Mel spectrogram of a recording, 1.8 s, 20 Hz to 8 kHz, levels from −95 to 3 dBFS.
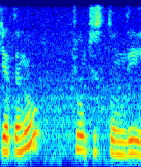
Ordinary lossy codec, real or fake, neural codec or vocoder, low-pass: none; real; none; 7.2 kHz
